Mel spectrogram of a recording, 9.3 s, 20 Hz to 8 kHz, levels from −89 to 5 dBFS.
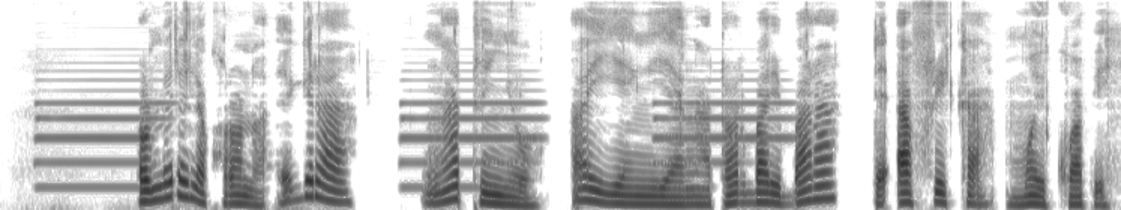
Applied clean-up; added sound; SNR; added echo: classical method Wiener filter.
